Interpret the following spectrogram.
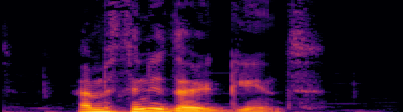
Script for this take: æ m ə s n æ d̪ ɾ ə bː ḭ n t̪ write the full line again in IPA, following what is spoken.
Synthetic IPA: æ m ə θ n i d̪ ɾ ə ɡː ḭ n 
